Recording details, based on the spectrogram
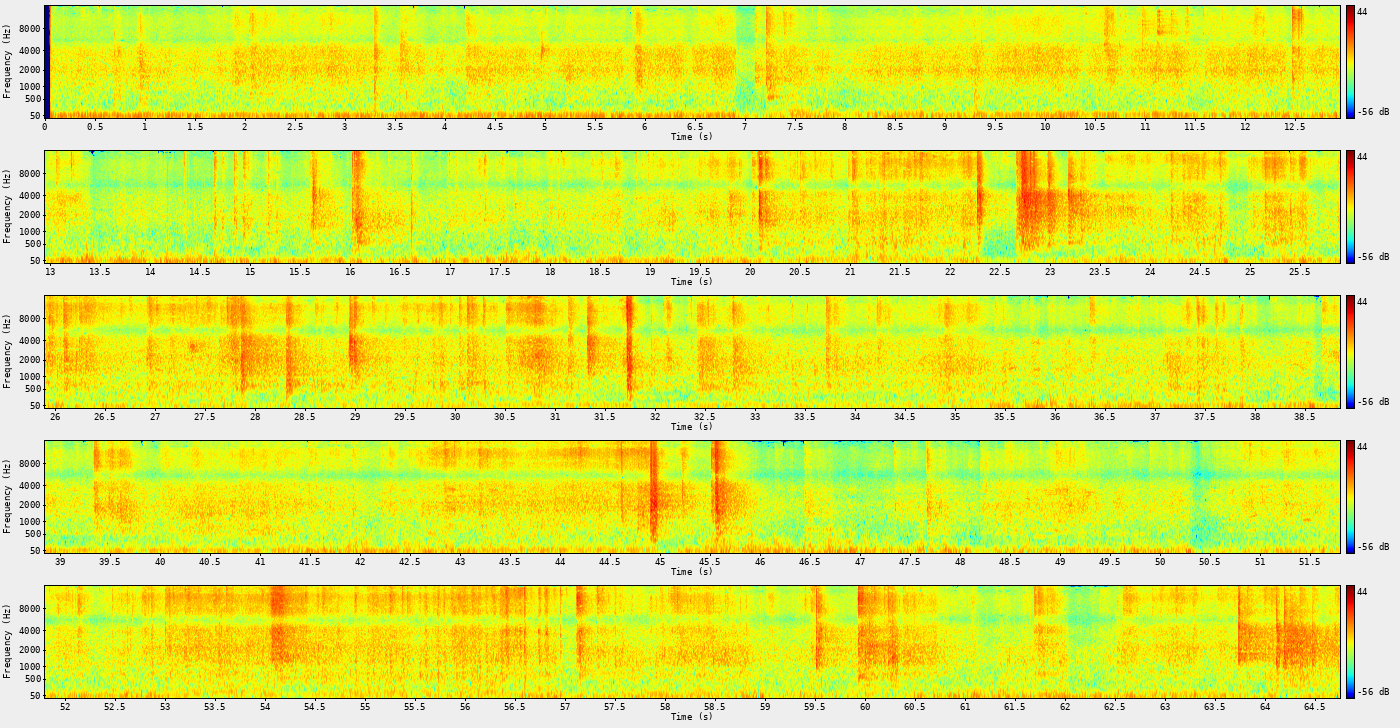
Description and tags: Waterloo, south bank skaters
